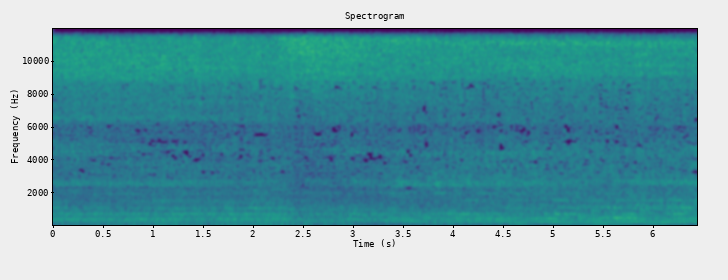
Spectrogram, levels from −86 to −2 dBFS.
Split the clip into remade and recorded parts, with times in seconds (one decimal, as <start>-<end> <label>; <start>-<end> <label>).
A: 0.0-6.4 recorded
